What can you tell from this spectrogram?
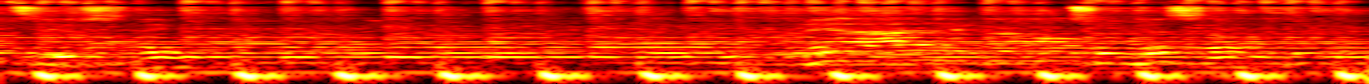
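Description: Live acoustic guitar and a man singing, amplified, over a steady low beat about twice a second.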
